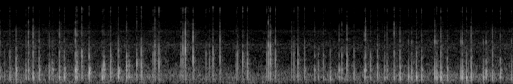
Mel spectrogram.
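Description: Long pointed nails tap and scratch on the flat flap of a corrugated cardboard box with a cat sitting in it. About 34 quick, dry, papery taps come in an uneven rhythm, mixed with soft scratching. Each tap dies away almost at once, with little low end.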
